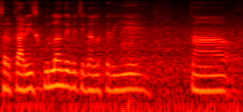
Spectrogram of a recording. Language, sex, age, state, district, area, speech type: Punjabi, male, 30-45, Punjab, Bathinda, rural, spontaneous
